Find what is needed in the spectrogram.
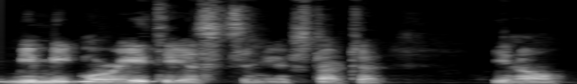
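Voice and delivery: ordinary talk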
